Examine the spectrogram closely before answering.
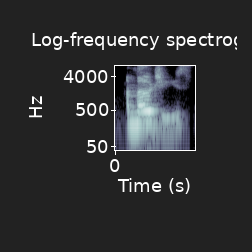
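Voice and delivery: a word breaking into a real laugh. Real, not acted. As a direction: let the laugh spill over the word. Amused at emoji ratings.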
